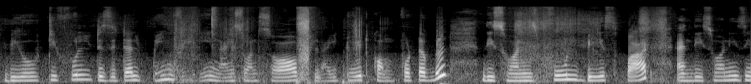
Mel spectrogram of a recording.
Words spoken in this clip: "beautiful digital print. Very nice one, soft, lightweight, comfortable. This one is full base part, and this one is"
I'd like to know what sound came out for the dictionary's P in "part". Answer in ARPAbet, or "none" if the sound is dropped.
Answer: P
